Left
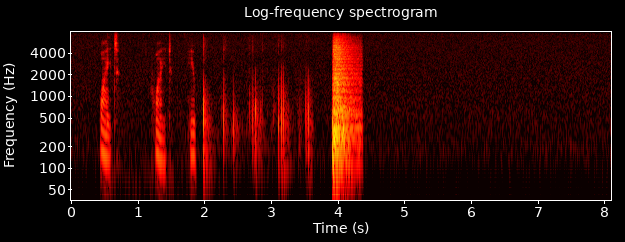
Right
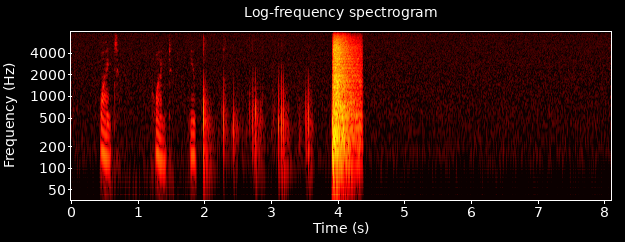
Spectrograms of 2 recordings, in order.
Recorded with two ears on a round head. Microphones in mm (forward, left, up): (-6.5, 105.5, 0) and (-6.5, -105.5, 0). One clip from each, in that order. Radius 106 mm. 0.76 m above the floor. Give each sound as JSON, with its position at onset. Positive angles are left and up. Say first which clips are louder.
{"t": 0.4, "sound": "a woman speaking", "louder": "left 5 dB", "side_deg": 65}
{"t": 2.0, "sound": "running footsteps", "louder": "left 1 dB", "side_deg": 15}
{"t": 3.9, "sound": "a snare drum", "louder": "right 8 dB", "side_deg": -40}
